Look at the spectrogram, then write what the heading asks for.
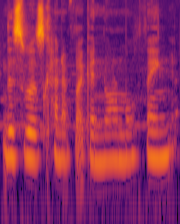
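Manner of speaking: ordinary delivery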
